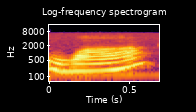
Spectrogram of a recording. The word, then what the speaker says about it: わ: Wa and o and Okay, so this is wa, and remember the particle wa? Particle wa and this hiragana wa has the same pronunciation.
